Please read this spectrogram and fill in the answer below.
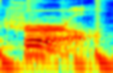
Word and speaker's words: crural: has enormous shins, and he probably lives in a rural area, which rhymes with crural.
